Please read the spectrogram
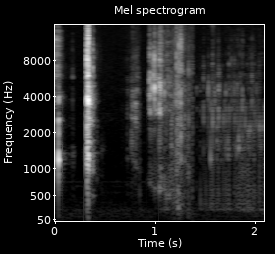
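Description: Aluminium drink can opened by its pull tab: a click, then a sharp loud crack about a third of a second in, a short hiss about a second in, then quieter sounds of drinking from the can.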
